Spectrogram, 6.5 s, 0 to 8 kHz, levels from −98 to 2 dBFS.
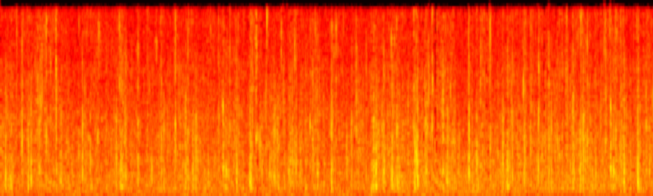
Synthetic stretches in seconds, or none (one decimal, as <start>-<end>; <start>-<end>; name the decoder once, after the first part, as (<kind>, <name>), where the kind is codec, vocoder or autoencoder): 0.0-1.6 (vocoder, Vocos)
